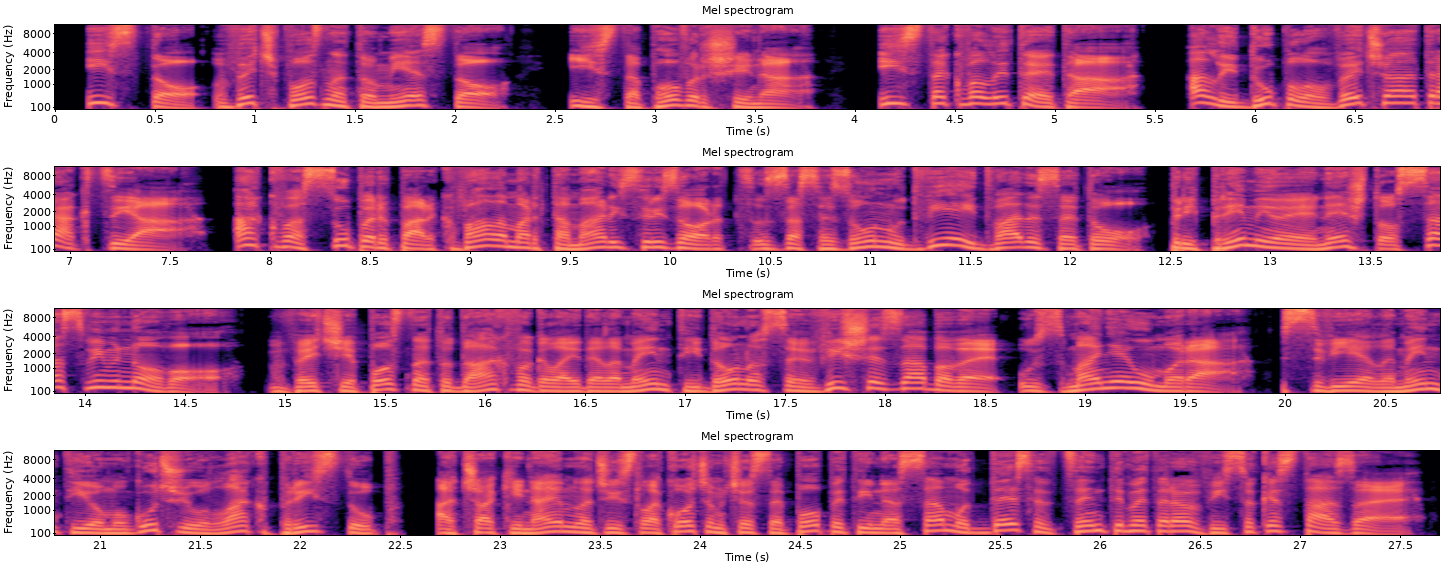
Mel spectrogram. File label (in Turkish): Bosnakca Erkek, seslendirme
